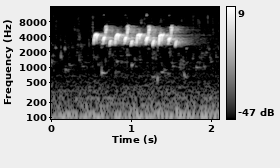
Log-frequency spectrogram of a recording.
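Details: Goldfinch in the Wedani style, a Toghza phrase from a training tape with river water sounds: one rapid run of tinkling, jumbled high twitters lasting about a second over a faint watery hiss.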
